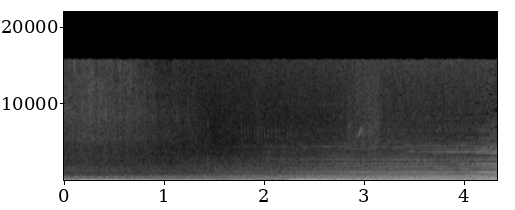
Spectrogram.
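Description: Low rumbling drone that dips and then swells again past the halfway mark, with sustained musical tones entering near the end as the soundtrack music builds.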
